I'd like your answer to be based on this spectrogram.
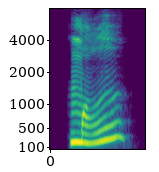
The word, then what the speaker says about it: Hmong: And there's also a very large, I'm going to say this incorrectly, Hmong. – Yeah. – But it starts with an H. – Yes.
